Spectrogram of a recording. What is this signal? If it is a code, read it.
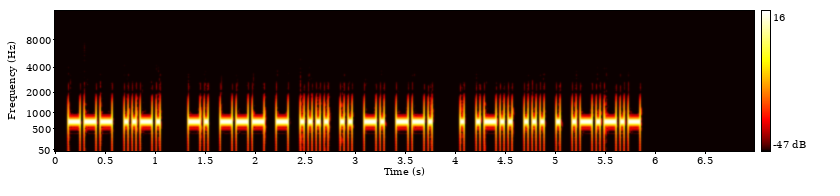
Morse code, heard as a keyed tone, about 30 wpm, 700 Hz. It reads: OF NOTHING ELSE.
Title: Sentences from Top 800 Words 30wpm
